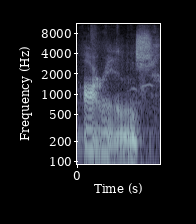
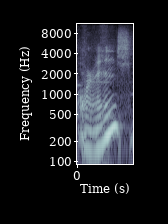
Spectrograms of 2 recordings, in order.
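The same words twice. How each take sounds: First: It is said in a New York-style accent. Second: It is said in the speaker's plain accent.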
